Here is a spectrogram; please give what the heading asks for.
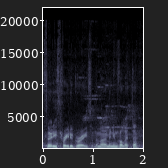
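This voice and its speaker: Talking very fast with big swings in pitch, this mid-range Australian travel vlogger casually narrates his walk along outdoor city streets. His delivery rambles and is full of fillers, with a crowd and street noise in the background.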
